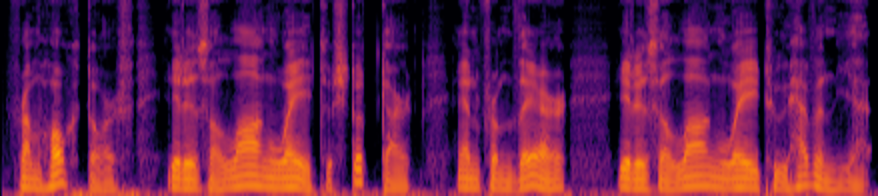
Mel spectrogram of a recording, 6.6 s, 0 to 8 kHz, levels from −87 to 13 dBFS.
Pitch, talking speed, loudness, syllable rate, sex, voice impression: 90 Hz, 180 wpm, -19 LUFS, 4.4 syllables/s, male, very masculine, very adult-like, thick, cool, slightly calm, wild, slightly kind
